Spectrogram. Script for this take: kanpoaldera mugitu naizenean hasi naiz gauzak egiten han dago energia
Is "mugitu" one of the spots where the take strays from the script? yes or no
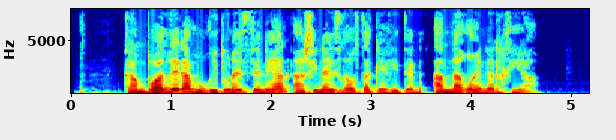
no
